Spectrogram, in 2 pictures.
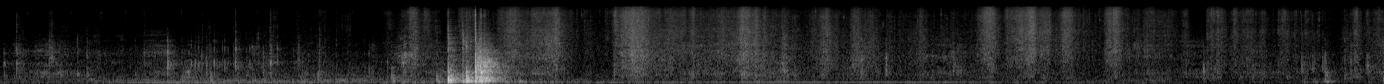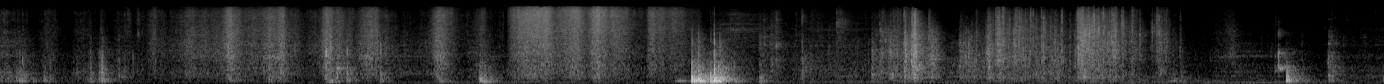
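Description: Thin plastic wrapping crinkling and rustling in repeated bursts as it is pulled off a leather holster on the bench. There are two heavy thunks, about five seconds in and again around twenty-one seconds, and a lighter knock near the end.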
